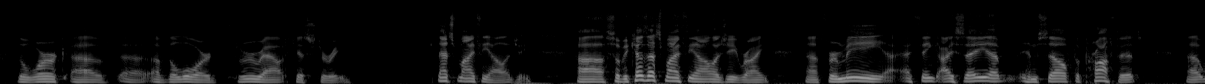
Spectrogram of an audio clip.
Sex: male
